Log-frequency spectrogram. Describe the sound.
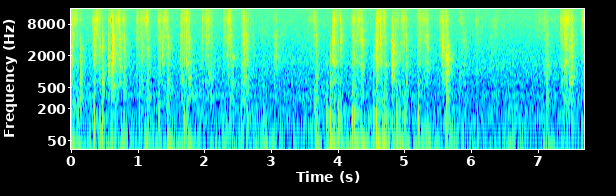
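A deck of cards is shuffled with many quick, soft riffling bursts in an uneven rhythm, faint and alone without talking.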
